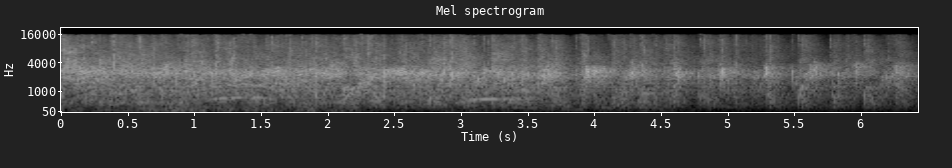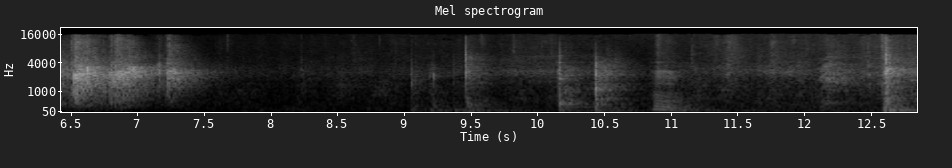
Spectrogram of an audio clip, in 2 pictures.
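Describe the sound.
An audience bursts into loud, dense applause welcoming the evening's stand-in secretary, who is there to take the minutes from last week's debate. The applause tapers off after about seven seconds. A brief hush follows, then a voice starts talking.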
